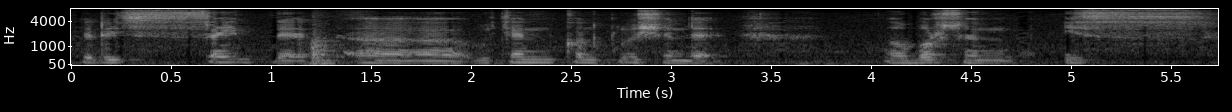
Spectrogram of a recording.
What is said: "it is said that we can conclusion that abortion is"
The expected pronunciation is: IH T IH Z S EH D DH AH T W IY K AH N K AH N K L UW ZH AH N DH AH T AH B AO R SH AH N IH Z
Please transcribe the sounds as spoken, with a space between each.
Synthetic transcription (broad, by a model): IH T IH S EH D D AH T W IY K AH N K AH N K L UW SH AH N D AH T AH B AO R S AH N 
